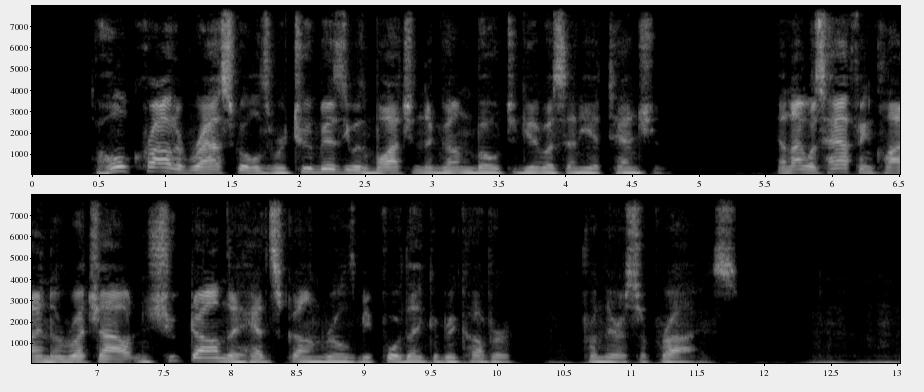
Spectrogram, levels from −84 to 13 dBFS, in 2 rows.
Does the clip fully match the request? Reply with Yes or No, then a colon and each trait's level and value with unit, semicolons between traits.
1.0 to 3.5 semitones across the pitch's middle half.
Yes: average, 3.2 semitones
